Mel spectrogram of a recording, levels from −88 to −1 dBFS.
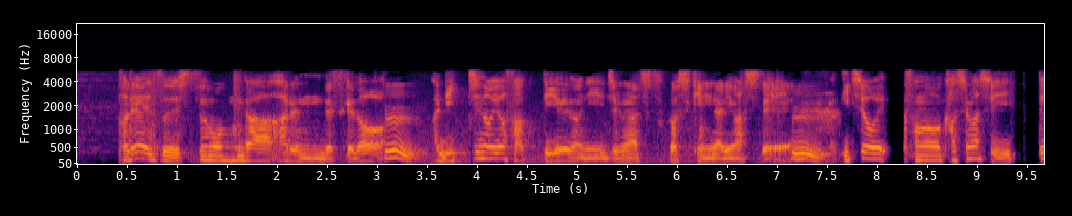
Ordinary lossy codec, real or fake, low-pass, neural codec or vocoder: none; fake; 5.4 kHz; vocoder, 44.1 kHz, 128 mel bands every 256 samples, BigVGAN v2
